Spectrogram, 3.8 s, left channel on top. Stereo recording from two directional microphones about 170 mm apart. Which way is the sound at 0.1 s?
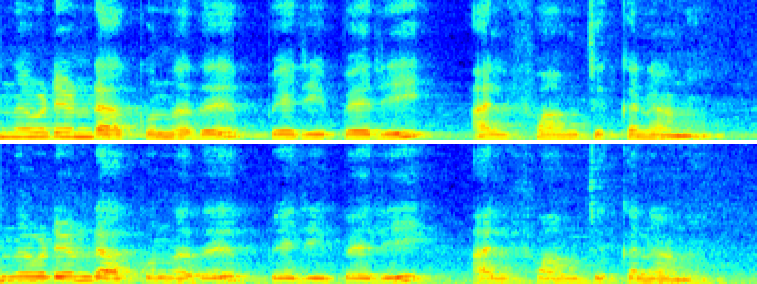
60° left (ahead or behind).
